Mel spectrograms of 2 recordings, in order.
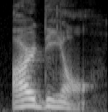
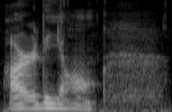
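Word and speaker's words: ardillon: just learned recently is Ardon it's spelled a r d i l l o n I'm pretty sure it's French so it would be pronounced Aron um that's that's what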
